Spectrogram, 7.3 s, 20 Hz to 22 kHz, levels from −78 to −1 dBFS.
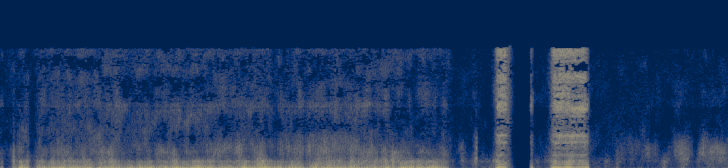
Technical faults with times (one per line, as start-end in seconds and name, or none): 5.05-5.32 long network dropout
